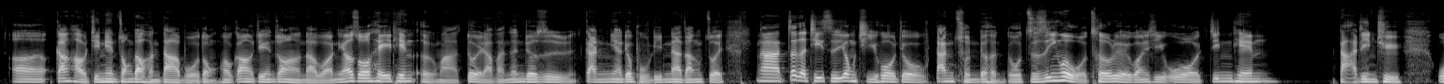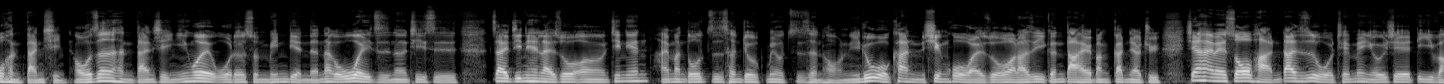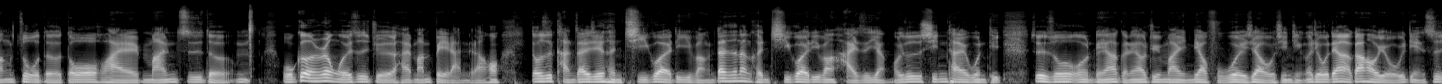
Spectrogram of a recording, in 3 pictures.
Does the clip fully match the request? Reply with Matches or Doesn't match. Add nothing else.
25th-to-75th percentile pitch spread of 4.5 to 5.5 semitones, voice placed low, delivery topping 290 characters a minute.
Doesn't match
